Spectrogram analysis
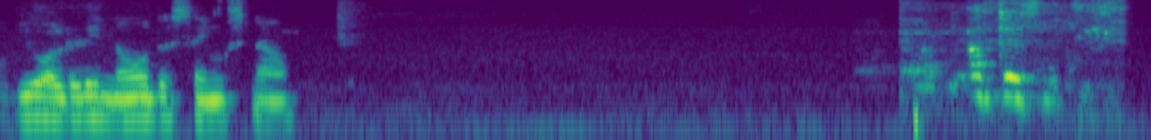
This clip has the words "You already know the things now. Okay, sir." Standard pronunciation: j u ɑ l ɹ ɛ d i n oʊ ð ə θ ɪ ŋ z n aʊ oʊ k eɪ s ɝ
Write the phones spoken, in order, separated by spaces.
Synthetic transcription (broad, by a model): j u ɑ l ɹ ɛ d i n oʊ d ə s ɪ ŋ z n aʊ oʊ k eɪ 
